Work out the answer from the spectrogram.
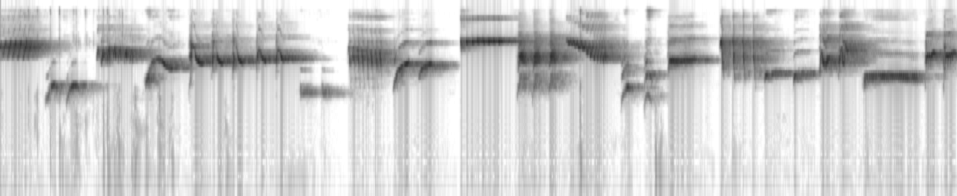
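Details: Lure recording of a pied myna in full song, meant to make silent mynas start singing: a continuous jumble of high whistles, upslurred squeaks, scratchy rattles and short low whistled phrases, densely packed.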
